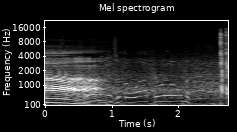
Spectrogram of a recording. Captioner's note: video clicks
